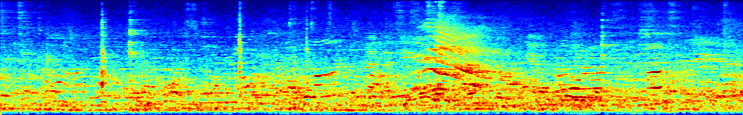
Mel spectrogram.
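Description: Metal serving tongs clink against a tray.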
